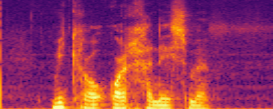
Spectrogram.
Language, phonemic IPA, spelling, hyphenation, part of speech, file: Dutch, /ˈmi.kroː.ɔr.ɣaːˌnɪs.mə/, micro-organisme, mi‧cro-or‧ga‧nis‧me, noun, Nl-micro-organisme.ogg
- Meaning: micro-organism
